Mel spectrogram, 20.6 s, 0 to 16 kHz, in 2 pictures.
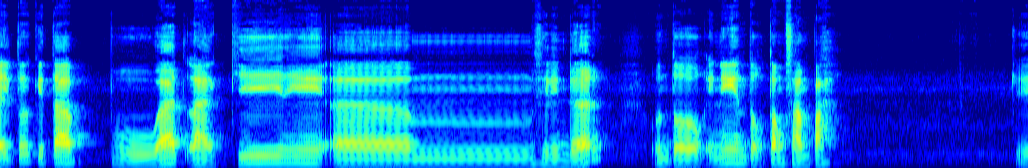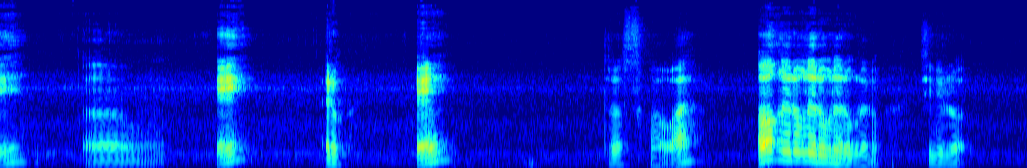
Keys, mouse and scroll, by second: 0.4 middle click, 3.6 middle click, 4.6 KP_1, 5.1 shift+middle click, 5.3 shift+a, 6.9-7.3 scroll up 2, 7.8 s, 9.0 g, 9.7 s, 10.6 shift+middle click, 10.8 middle click, 11.3-11.7 scroll up 3, 11.7 shift+middle click, 12.4 Tab, 12.7 scroll up 1, 13.1 right click, 14.6 s, 15.4 s, 15.4 e, 17.8 g, 20.1 s.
